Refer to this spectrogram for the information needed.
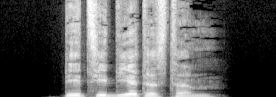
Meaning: strong dative masculine/neuter singular superlative degree of dezidiert
- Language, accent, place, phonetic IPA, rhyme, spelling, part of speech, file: German, Germany, Berlin, [det͡siˈdiːɐ̯təstəm], -iːɐ̯təstəm, dezidiertestem, adjective, De-dezidiertestem.ogg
